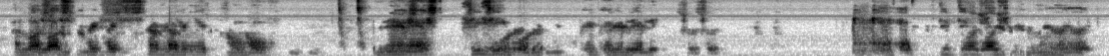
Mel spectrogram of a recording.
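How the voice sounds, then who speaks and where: Speaking at a very slow pace with long, frequent pauses, a man uses a fairly high pitch and fairly even intonation over noticeable background noise. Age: 70s. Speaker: wellness product seller. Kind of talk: interview. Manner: halting.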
